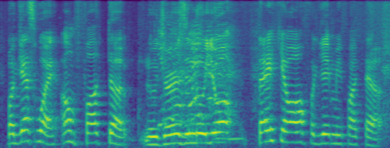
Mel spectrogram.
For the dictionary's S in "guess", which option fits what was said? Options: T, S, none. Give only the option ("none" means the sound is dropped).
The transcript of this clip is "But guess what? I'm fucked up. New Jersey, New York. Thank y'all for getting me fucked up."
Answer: S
